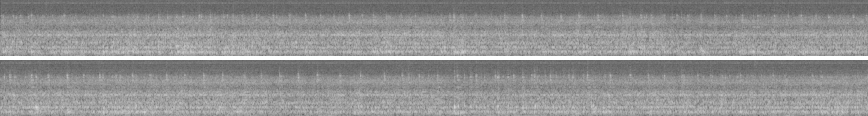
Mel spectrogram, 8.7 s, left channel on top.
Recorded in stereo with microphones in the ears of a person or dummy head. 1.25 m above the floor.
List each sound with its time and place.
Only background noise.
